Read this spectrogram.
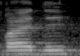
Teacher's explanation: عید دال زیر عید، دال ساکن حروف قلقلہ میں سے، اس لیے یہاں پر قلقلہ ہوگا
